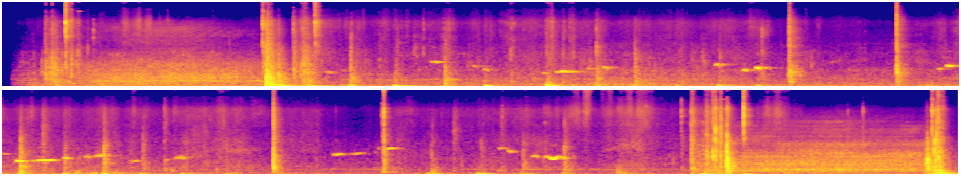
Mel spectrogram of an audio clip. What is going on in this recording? Opening a window in the living room, walking up to the light switch, going to a different room, light switch, and opening a different window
